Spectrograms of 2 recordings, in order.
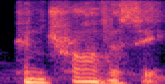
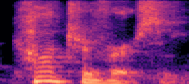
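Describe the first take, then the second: First: It is said in a British accent. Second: It is said in the speaker's American accent.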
